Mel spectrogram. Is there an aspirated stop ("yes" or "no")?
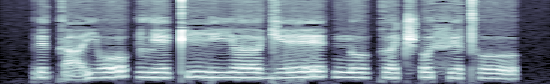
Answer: yes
